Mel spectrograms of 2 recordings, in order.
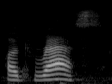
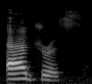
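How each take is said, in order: First: The stress is on the second syllable. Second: The stress is on the first syllable. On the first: It is used as a verb. "동사일 때는 ... 뒤로 민다" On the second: It is used as a noun. "명사일 때는"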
